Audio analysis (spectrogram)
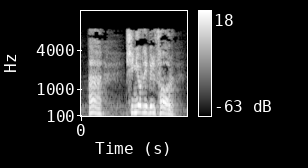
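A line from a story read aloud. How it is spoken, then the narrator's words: Good man exclaiming. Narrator (Italian): esclamò il brav'uomo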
